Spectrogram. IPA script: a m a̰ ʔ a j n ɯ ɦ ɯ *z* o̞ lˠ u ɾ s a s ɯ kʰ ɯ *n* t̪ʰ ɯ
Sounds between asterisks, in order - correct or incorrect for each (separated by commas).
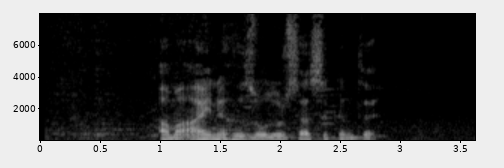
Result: correct, correct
